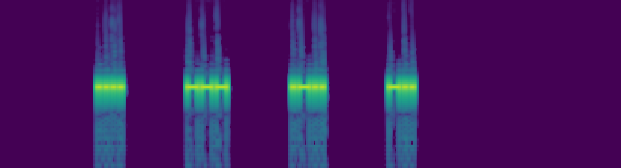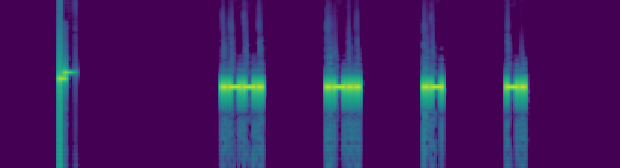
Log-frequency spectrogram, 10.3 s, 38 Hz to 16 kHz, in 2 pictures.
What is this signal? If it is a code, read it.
Morse code, heard as a keyed tone, about 40 wpm, spaced as for 14 wpm, 690 Hz. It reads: HOLD PLAN
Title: 6x Character Spacing - Top 500 Words - 40wpm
